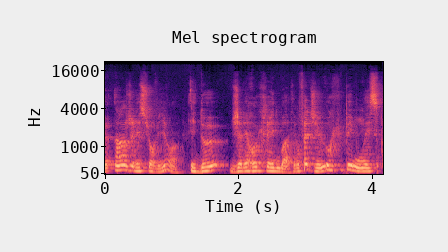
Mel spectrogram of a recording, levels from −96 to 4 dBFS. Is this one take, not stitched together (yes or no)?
no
